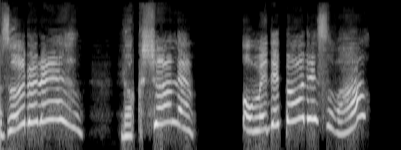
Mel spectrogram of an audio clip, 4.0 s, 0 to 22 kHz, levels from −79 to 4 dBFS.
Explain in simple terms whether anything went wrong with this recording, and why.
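Three short stalls from a late packet happen close together: at 1.59 to 1.64 seconds, 1.94 to 1.98 seconds, and 2.02 to 2.08 seconds. Each time, a piece of the audio arrived too late to play on schedule. The player ran out of sound to play, so it stretched the last bit for about 27, 19 and 44 milliseconds. Then it picked up exactly where it left off. Nothing is lost. The sound just hangs for a moment, with a faint buzz or dip.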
